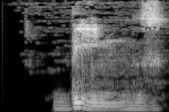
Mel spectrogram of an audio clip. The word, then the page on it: beans: English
